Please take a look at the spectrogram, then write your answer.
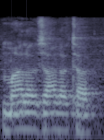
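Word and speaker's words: Mylo Xyloto: think you are our new album is pronounced Milo zyo like xylophone but you can do it anywhere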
